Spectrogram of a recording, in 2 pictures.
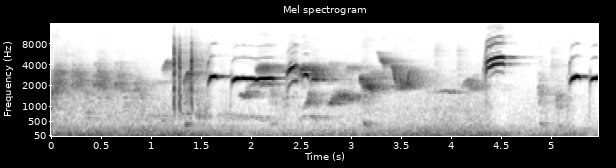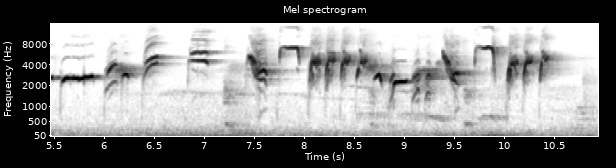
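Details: White-rumped shama singing wild-type song to stimulate birds: sharp clicks, steady whistles and warbled phrases, then a fast series of bright whistled notes with upward sweeps, repeated rapidly toward the end.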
